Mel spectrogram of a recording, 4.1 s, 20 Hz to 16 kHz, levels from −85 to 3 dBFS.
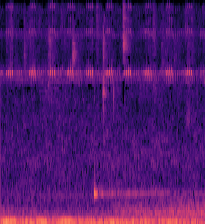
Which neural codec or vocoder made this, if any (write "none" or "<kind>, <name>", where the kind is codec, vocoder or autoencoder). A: none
